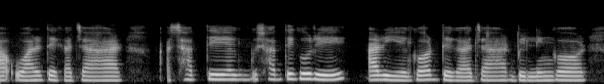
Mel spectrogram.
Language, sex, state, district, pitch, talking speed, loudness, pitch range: Chakma, female, Tripura, Unakoti, 200 Hz, 120 wpm, -18 LUFS, 195-225 Hz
